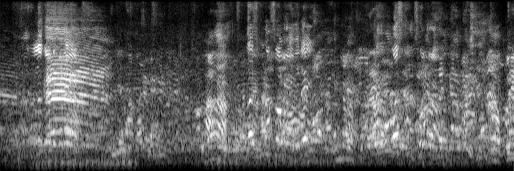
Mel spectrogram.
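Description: Goats and sheep bleat at a livestock market in Ranipet, a loud nearby bleat standing out early, amid constant crowd chatter and several people talking close by.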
